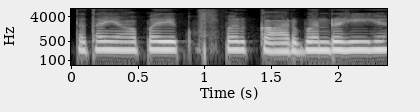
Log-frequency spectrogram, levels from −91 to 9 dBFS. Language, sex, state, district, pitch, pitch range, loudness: Hindi, female, Chhattisgarh, Sukma, 240 Hz, 235-245 Hz, -13 LUFS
